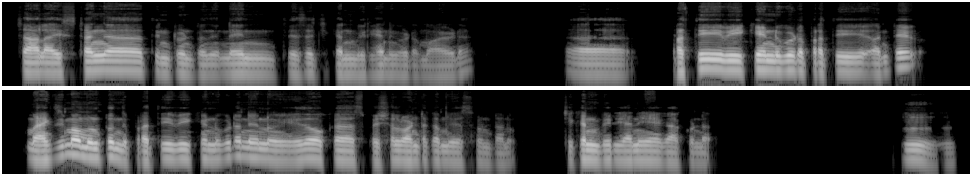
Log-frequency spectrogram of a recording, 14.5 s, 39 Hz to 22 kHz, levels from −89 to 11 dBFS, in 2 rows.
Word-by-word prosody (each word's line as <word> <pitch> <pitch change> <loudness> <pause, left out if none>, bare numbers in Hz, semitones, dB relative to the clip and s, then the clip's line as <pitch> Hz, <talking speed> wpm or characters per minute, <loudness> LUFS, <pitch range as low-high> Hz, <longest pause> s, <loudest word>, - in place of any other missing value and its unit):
చాలా 115 0 +4
ఇష్టంగా 130 +2 +3 0.3
తింటుంటుంది. 105 -2 -7
నేను 105 -1 -1 0.2
చేసే 105 +1 -9
చికెన్ 100 -2 -8
బిర్యానీ 100 +1 -10
గూడా 95 -1 -14
మావిడ. 90 +3 -13 0.9
ఆహ్, 105 -1 -3 0.4
ప్రతి 145 +6 +3 0.2
వీకెండ్ 130 0 +5
గూడా 130 - +3
ప్రతి 120 -1 -2 0.2
అంటే 140 +9 0 0.7
మాక్సిమం 155 +8 +6
ఉంటుంది. 130 -2 +2
ప్రతి 125 +4 -2
వీకెండ్ 120 0 -3
గూడా, 155 +3 -2
నేను 130 -3 0 0.2
ఏదో 130 +2 +2
ఒక - - -10 0.2
స్పెషల్ 115 +2 -4
వంటకం 110 0 -6
జేస్తుంటాను 100 -1 -14 0.4
చికెన్ 120 -2 +1
బిర్యానీయే 115 -1 -2
గాకుండా. 100 0 -10 1.4
హ్మ్. 120 -1 -3 0.2
హ్మ్. 95 - -21
115 Hz, 130 wpm, -22 LUFS, 105-125 Hz, 1.4 s, మాక్సిమం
